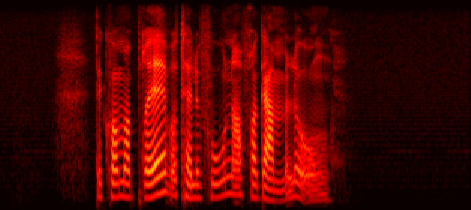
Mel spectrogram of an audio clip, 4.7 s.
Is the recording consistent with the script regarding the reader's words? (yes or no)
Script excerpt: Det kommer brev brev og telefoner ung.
no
